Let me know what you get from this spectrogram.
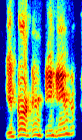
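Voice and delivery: laughing as she teases; real laugh breaking in. Real, not acted. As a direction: giggle through the question. Teasing laugh about firecracker.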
